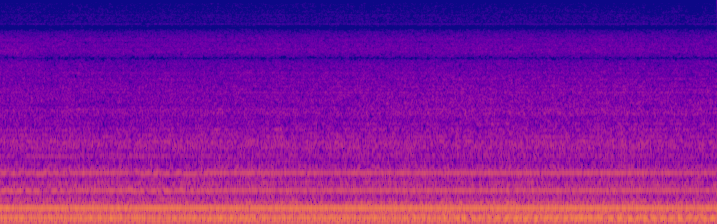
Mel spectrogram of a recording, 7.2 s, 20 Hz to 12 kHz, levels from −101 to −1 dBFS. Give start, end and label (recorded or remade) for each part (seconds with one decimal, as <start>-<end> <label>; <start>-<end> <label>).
0.0-0.7 remade; 0.7-1.3 recorded; 1.3-2.1 remade; 2.1-7.2 recorded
